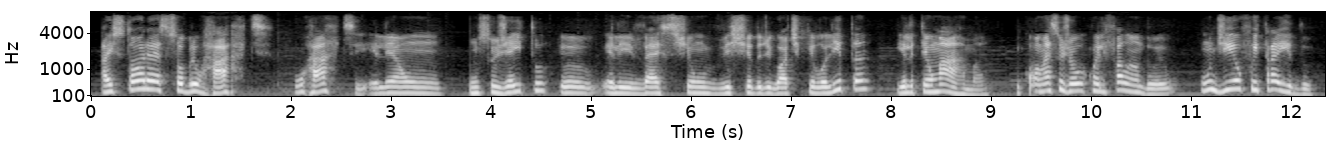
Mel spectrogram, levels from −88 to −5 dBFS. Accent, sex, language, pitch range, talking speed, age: Brazilian, male, Portuguese, 170-205 Hz, 180 wpm, 20-39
